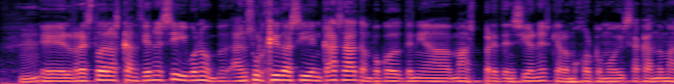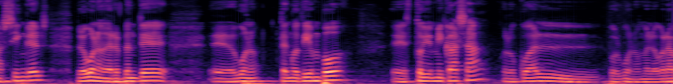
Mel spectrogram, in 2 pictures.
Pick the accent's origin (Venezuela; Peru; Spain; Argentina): Spain; Madrid, Community of Madrid; also born or lived in England; yo como tantos otros vengo del prolífico barrio de la Alameda de Osuna. de una época donde, no sé, habría poca tele, somos muchos de ahí. Uh-huh. Y luego me pegué un viaje a Inglaterra que duró 10 años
